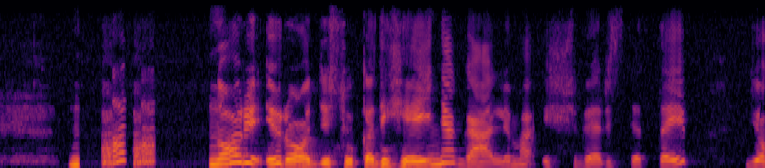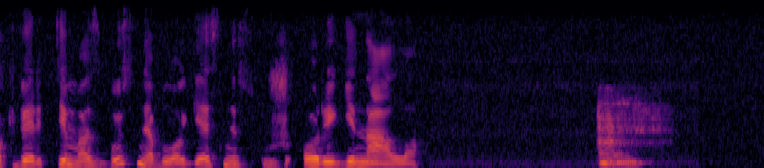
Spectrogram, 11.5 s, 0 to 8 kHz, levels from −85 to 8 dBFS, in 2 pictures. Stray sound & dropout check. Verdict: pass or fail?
fail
